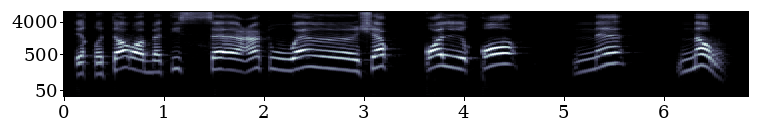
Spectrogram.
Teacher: اياك ان تدغم اللام هنا فاللام في كلمه القمر واضحه بينه مظهر القاف والميم والراء سكنت لاجل الوقف اسمع اقتربت الساعه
